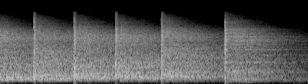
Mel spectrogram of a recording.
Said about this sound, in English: He throws the panels on the floor and starts hammering them into place.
